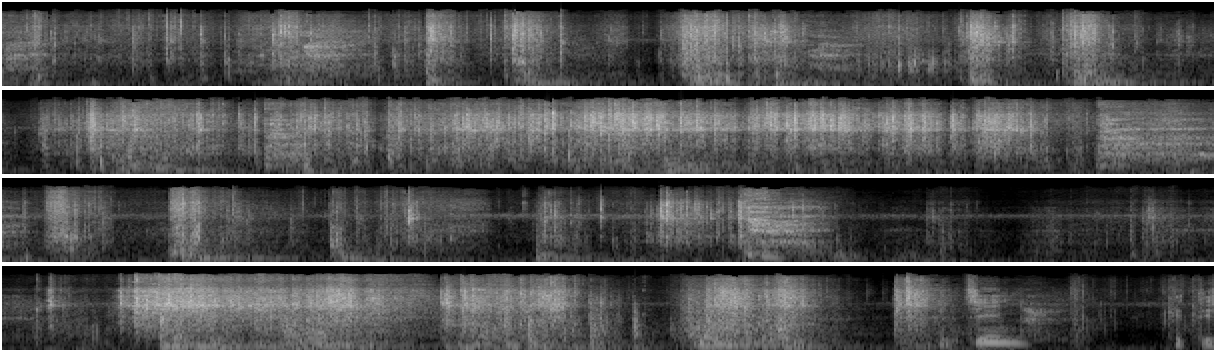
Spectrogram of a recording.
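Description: Metal frame and cardboard boxes being shifted around inside a steel dumpster: irregular knocks, clanks and thuds, with longer stretches of scraping and rustling cardboard around the middle and again near the end.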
